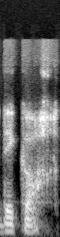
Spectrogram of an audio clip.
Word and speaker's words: décor: météo exactement c'est ça le décor le décor très bien cette fois-ci oui on va prononcer le r à la fin et l'état d'âme n'est-ce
